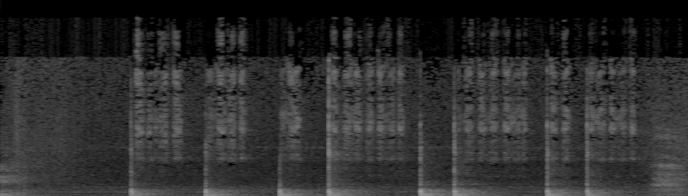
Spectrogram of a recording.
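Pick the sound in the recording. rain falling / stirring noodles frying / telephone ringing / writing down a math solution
writing down a math solution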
